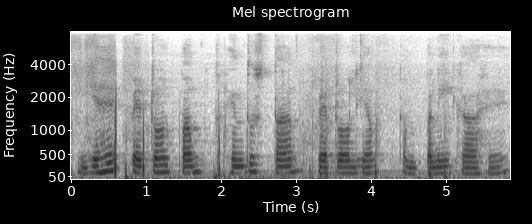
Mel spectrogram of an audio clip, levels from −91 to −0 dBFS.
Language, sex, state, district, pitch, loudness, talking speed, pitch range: Hindi, male, Rajasthan, Jaipur, 130 Hz, -24 LUFS, 80 wpm, 120-145 Hz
